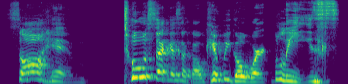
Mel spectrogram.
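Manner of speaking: mock exasperation. Friend teasing her for clinging to her man, mock exasperated. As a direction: stretch it out in playful exasperation.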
